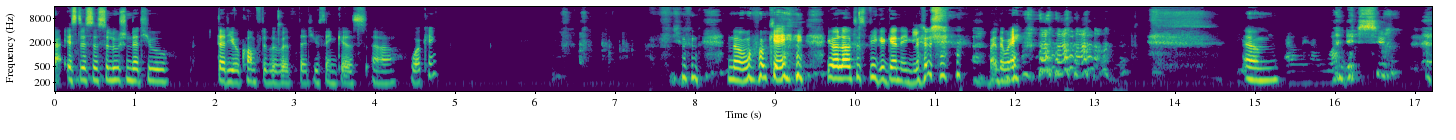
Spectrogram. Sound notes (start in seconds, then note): 6.3 chuckles; 11.8 laughter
